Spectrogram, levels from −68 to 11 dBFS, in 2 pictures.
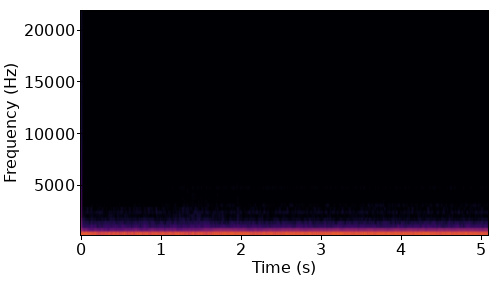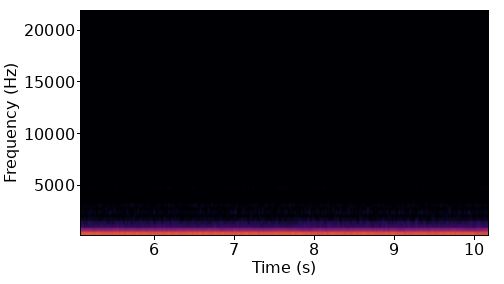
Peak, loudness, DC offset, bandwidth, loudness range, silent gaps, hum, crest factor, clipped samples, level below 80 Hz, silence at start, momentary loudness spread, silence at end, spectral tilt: -6 dBFS; -19 LUFS; under 0.1%; 1.5 kHz; 1 LU; none; none; 10 dB; under 0.1%; -16 dBFS; 0 s; 1 LU; 0 s; -11 dB/octave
